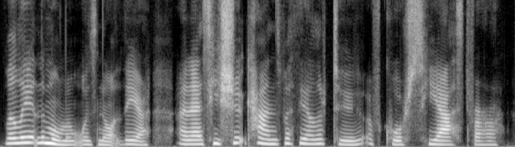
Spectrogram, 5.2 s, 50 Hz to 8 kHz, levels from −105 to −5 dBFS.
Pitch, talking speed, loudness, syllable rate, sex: 225 Hz, 255 wpm, -18 LUFS, 5.8 syllables/s, female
